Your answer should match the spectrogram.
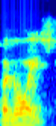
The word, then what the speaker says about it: Benoist: But I am happy to say that Melissa Benoist, right? Is that how you say her name? Mm-hmm.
